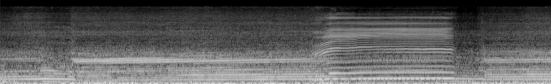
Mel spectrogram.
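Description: Derbi Senda X-Treme 50cc two-stroke engine running under way. About three seconds in the throttle opens and the note rises and turns raspier, then drops back shortly before the end.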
